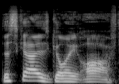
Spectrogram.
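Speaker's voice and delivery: usual speaking voice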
